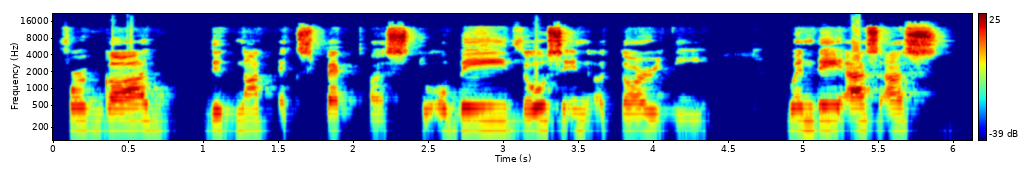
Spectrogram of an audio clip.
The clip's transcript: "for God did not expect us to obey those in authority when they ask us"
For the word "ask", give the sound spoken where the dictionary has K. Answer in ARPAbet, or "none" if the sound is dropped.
none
